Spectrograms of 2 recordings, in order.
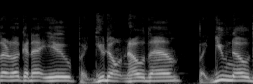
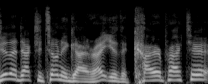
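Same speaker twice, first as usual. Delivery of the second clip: put-on, slightly hostile voice with a little edge. Chiropractor telling a story about a man questioning him, retelling an edgy question. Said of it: "he said it with a little bit of an edge".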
